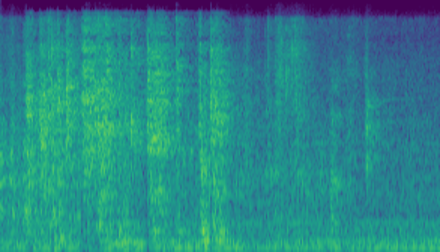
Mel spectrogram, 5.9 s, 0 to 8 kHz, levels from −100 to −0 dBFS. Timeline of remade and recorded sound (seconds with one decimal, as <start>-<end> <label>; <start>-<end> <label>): 0.0-0.4 recorded; 0.4-2.9 remade; 2.9-4.7 recorded; 4.7-5.3 remade; 5.3-5.9 recorded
